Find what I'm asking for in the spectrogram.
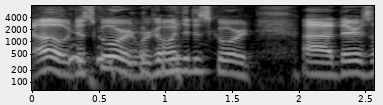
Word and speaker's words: Discord: It's Discord. – Discord. – The stress is on the first syllable.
